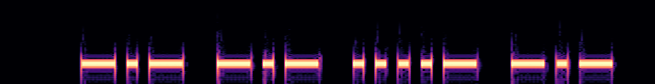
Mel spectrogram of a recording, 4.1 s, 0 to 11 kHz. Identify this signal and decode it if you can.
Morse code, heard as a keyed tone, about 17 wpm, 700 Hz. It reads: KK4K
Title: USA Call Signs - 4 Characters - 17wpm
